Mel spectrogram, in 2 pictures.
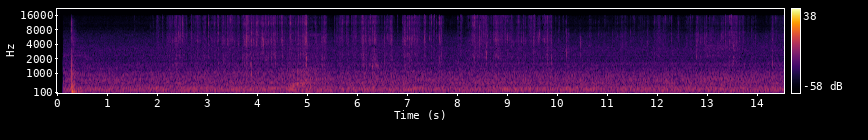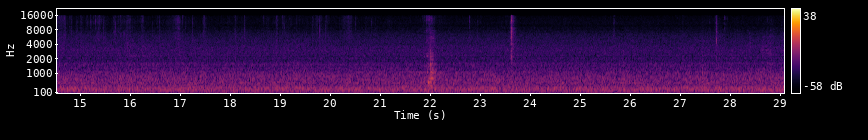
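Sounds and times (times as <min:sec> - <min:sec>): steady background hum: 0:00.1 - 0:29.0
rolling paper crinkling: 0:01.9 - 0:20.6.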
